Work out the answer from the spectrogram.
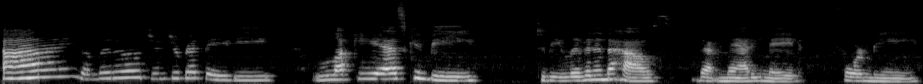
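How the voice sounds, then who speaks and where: A woman's voice: medium pitch, slow pace, highs cut off. A woman voicing a cheeky, boastful little gingerbread baby who sings out taunts in a children's storybook. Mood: happy, sing-song. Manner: sing-song, taunting. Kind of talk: children's storybook read-aloud.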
